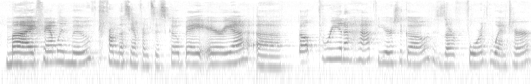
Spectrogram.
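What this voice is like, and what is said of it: Slight Appalachian Southern accent. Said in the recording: “I'm originally from Appalachia. I grew up in the Blue Ridge Mountains of Virginia. So when you hear a little bit of an accent or a y'all, that's genuine.”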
